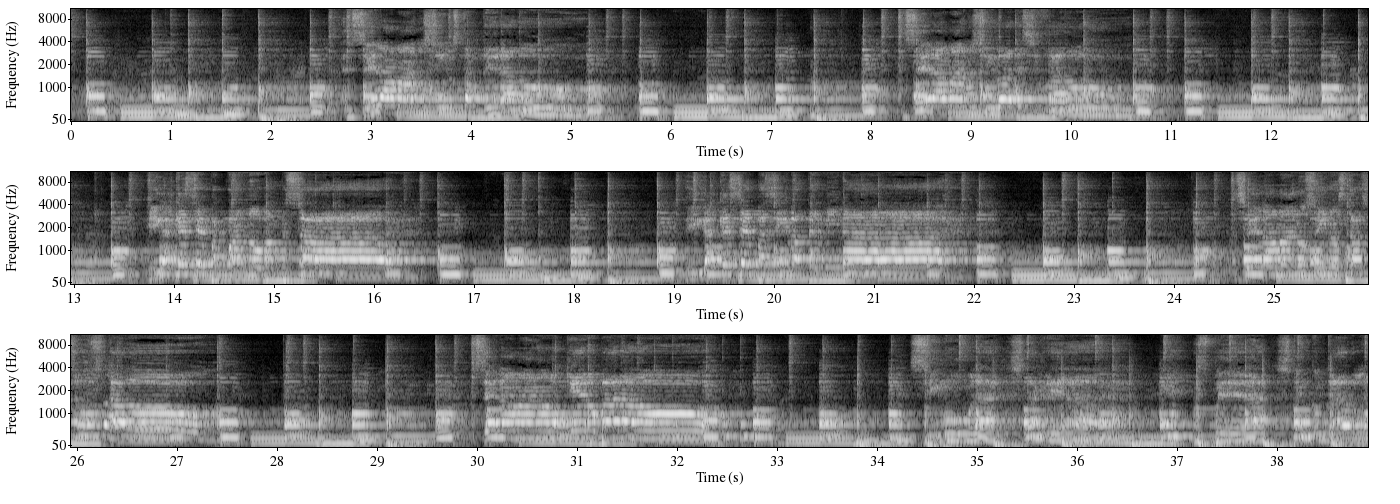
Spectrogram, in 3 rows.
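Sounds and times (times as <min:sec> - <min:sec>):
steady percussion beat: 0:00.0 - 0:15.4, 0:16.1 - 0:26.2, 0:27.4 - 0:31.0, 0:31.6 - 0:38.9
electric guitar lead lines: 0:00.0 - 0:38.9.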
